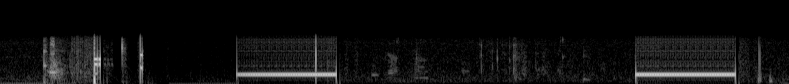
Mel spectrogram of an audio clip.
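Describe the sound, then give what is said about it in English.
A phone line's ringing tone sounds twice on a conference call, each steady electronic burst lasting about a second, separated by a few seconds of quiet line noise with faint clicks and rustling. “It seems like it's still ringing.”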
